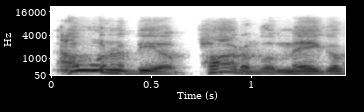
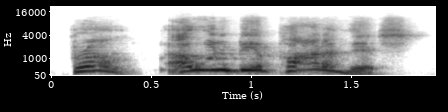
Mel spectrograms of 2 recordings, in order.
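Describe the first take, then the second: First: Said in the usual way. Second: Higher, eager declaration. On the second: Retold or imitated. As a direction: say it like you really want in. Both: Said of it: "You made a decision".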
